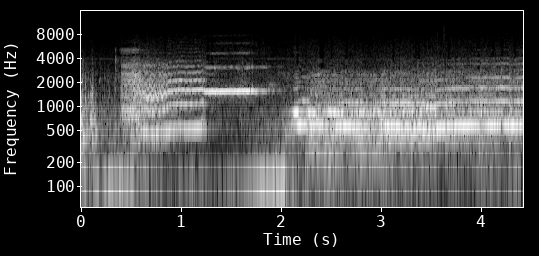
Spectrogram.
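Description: Long, drawn-out creak of a door swinging open, the radio drama's signature opening sound effect: a squealing hinge that glides upward in pitch, then holds as a loud, slightly wavering tone.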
